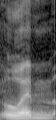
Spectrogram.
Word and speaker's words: AUM: Est-ce que d'abord on a bien prononcé AUM Bio 5? Est-ce que c'est OM, Homme Bio 5, c'est bien ça?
